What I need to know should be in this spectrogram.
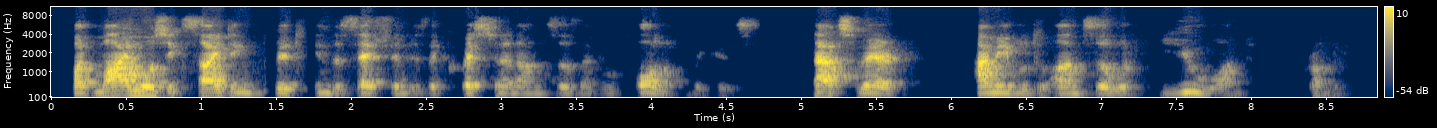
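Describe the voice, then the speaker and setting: A man with a Tamil accent speaks at a medium pitch. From India. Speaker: public speaking trainer. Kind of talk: online workshop presentation.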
